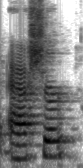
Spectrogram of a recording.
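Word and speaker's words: Ascher: is a textbook it is called Scott and Asher on trust's fifth edition Asher is spelled a-s-c-h-e-r uh Scott and Asher on trusts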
